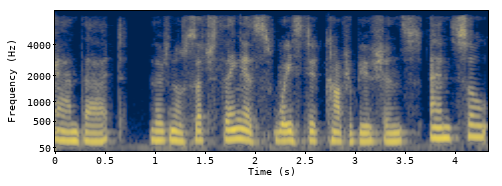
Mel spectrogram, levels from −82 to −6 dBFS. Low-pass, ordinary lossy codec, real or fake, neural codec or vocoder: 7.2 kHz; AAC, 32 kbps; fake; codec, 16 kHz in and 24 kHz out, 2.2 kbps, FireRedTTS-2 codec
